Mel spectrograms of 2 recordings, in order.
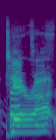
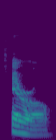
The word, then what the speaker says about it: Tarot: He said it so like Tarot Reader. – No, it's Tarot. – Tarot. Oh, Tarot. Okay. – Yeah, the T is silent.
